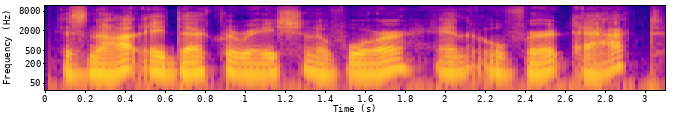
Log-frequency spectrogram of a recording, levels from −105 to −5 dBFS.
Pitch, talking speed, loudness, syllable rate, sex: 110 Hz, 175 wpm, -21 LUFS, 4.6 syllables/s, male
